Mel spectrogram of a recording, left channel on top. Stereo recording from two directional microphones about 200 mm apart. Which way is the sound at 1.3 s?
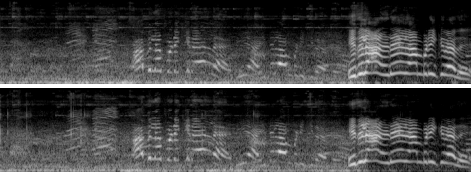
40° right (ahead or behind).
